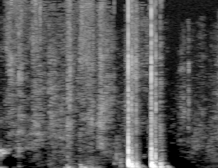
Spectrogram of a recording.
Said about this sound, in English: Three, four, knock at the door.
